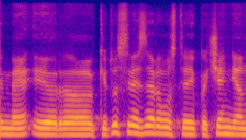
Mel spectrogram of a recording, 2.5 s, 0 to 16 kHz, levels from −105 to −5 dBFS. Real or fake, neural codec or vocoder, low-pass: fake; autoencoder, 48 kHz, 32 numbers a frame, DAC-VAE, trained on Japanese speech; 14.4 kHz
